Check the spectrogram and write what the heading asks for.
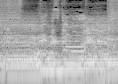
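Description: Live punk rock band playing: distorted electric guitar and bass guitar over drums. About half a second in the cymbals and drums drop back, leaving mostly the guitar and bass notes ringing.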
